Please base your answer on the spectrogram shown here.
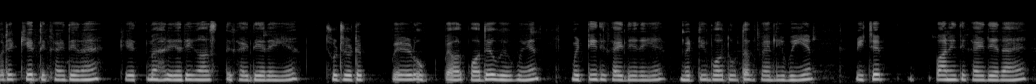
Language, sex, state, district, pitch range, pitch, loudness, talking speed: Hindi, female, Uttarakhand, Uttarkashi, 210-230 Hz, 220 Hz, -28 LUFS, 245 wpm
